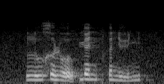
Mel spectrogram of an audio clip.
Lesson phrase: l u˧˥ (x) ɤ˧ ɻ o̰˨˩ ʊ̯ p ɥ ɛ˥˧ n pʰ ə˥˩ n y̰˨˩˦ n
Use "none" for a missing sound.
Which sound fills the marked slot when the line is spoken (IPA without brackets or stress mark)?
x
